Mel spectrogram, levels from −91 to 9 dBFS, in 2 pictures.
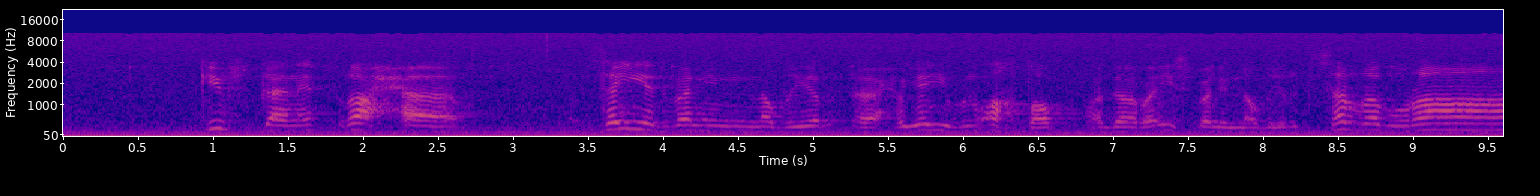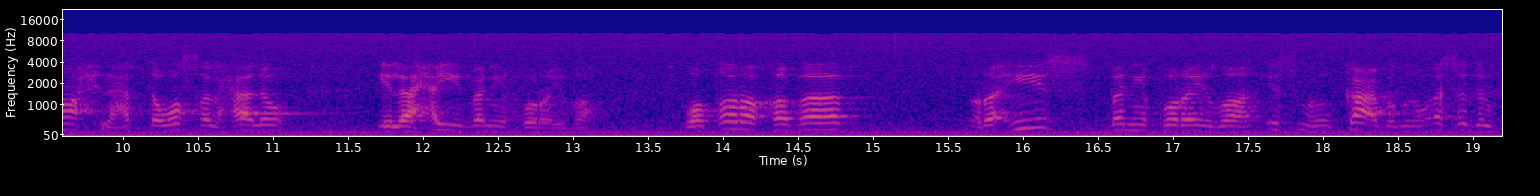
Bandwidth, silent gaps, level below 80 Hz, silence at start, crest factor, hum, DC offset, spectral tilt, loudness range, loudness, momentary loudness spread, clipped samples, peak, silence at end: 11 kHz; none; -68 dBFS; 0 s; 20 dB; 50 Hz at -65 dBFS; 0.3%; -3 dB/octave; 4 LU; -46 LUFS; 13 LU; under 0.1%; -26 dBFS; 0 s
